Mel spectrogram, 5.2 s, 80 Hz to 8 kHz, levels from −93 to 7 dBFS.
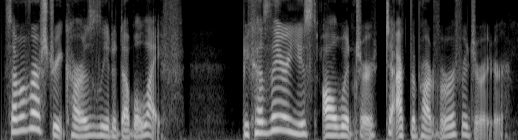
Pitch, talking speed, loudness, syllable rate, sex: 205 Hz, 255 wpm, -22 LUFS, 7.1 syllables/s, female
